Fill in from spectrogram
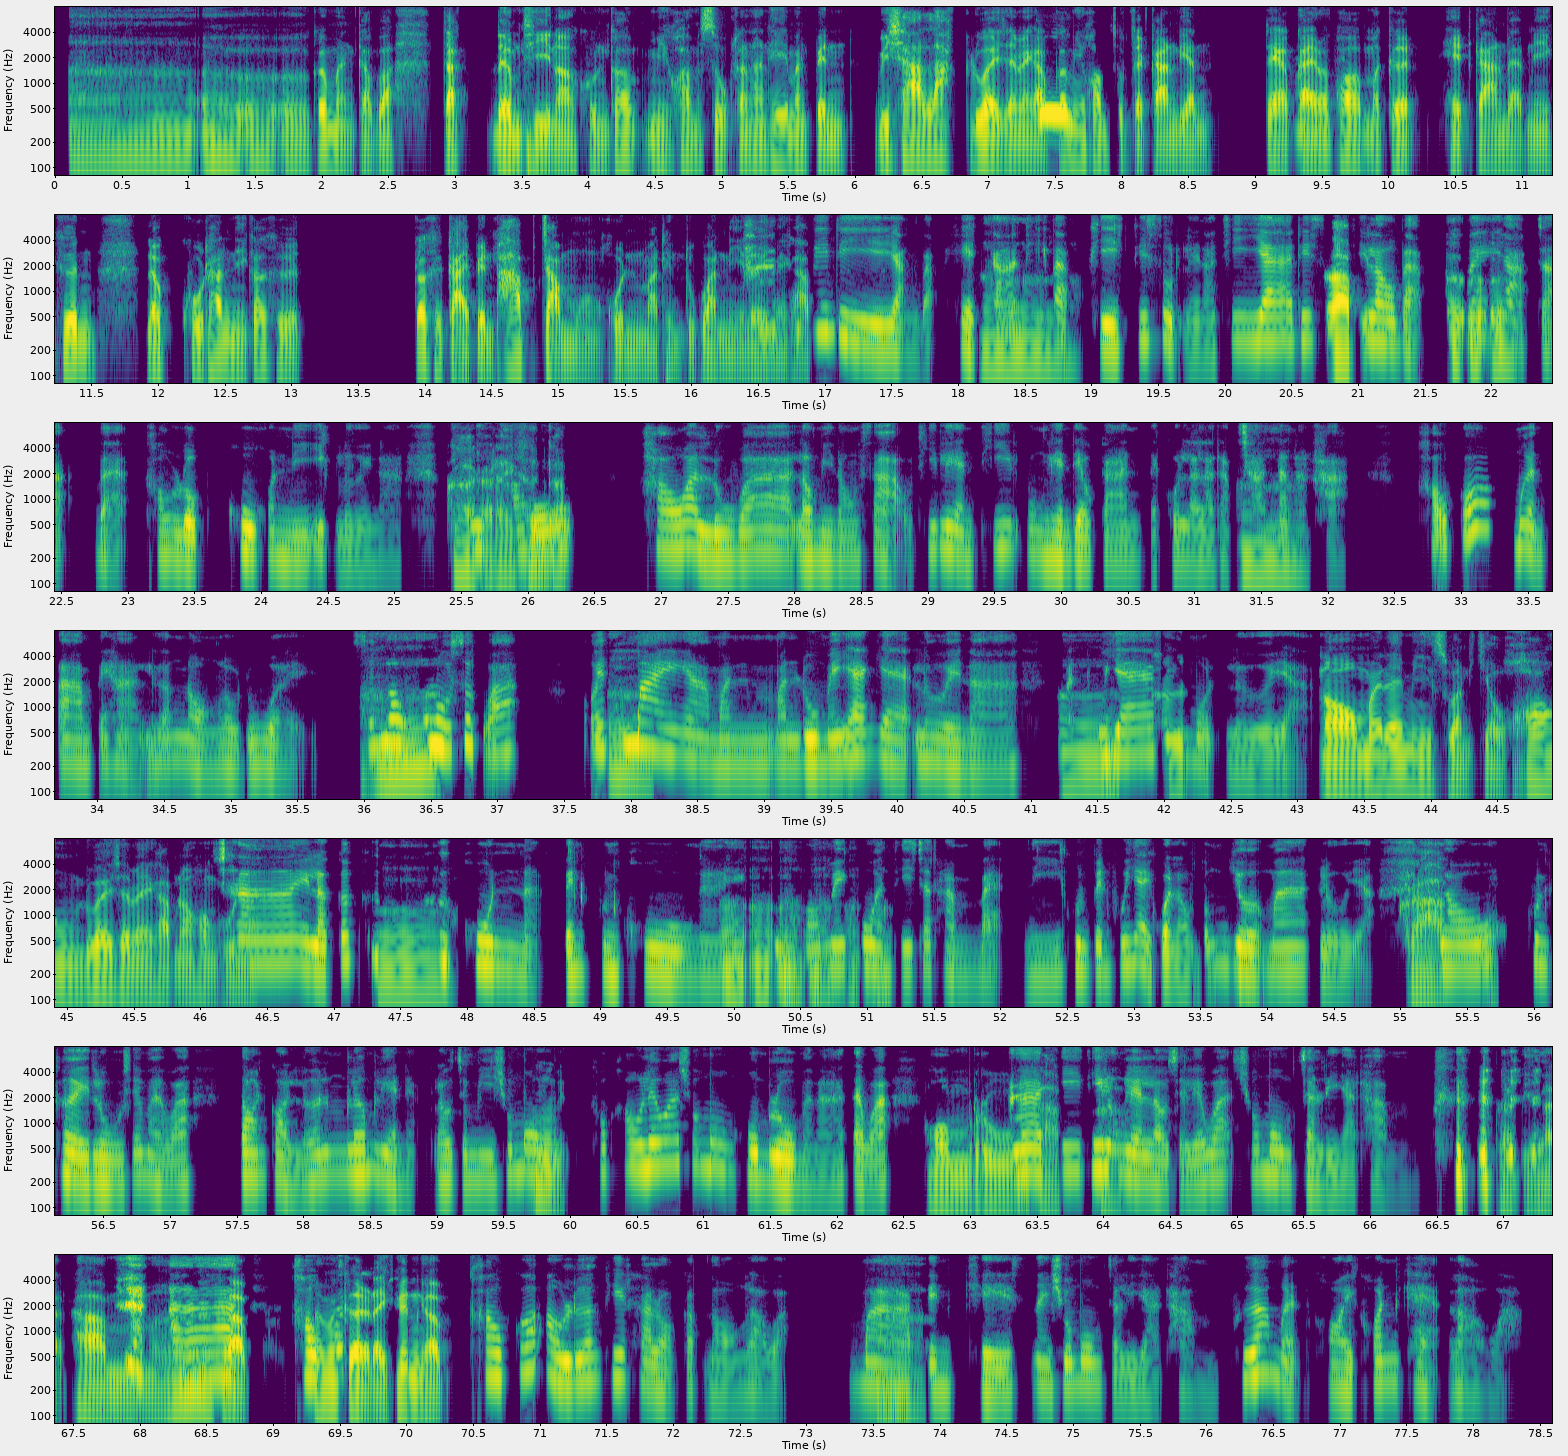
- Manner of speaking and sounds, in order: unintelligible speech; other background noise; chuckle
- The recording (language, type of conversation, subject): Thai, podcast, มีครูคนไหนที่คุณยังจำได้อยู่ไหม และเพราะอะไร?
